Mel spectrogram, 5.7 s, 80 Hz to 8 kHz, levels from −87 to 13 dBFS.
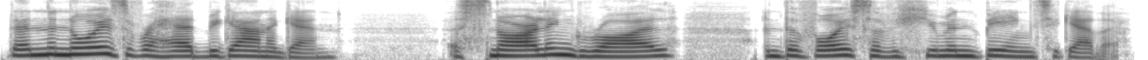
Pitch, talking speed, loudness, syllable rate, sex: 225 Hz, 180 wpm, -16 LUFS, 5.8 syllables/s, female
